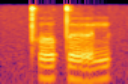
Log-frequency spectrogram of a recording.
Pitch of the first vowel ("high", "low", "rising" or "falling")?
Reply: rising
